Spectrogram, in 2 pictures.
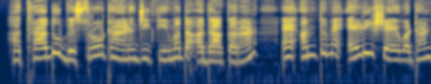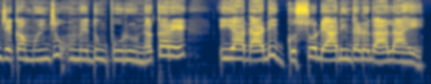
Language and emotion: Sindhi, angry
